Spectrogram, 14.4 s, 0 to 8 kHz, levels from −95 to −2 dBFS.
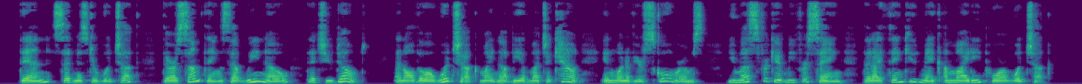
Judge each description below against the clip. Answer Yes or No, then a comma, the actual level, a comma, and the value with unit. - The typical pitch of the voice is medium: Yes, medium, 175 Hz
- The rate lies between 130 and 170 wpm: No, average, 185 wpm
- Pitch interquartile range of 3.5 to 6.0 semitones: Yes, average, 4.9 semitones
